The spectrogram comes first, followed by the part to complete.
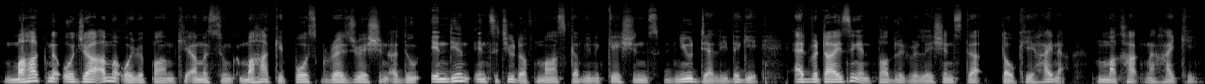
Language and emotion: Manipuri, neutral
